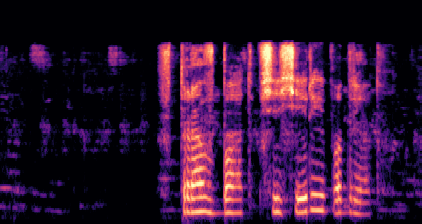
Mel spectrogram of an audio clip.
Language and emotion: Russian, neutral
